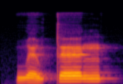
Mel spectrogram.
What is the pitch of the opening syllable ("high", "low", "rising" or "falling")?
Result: low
